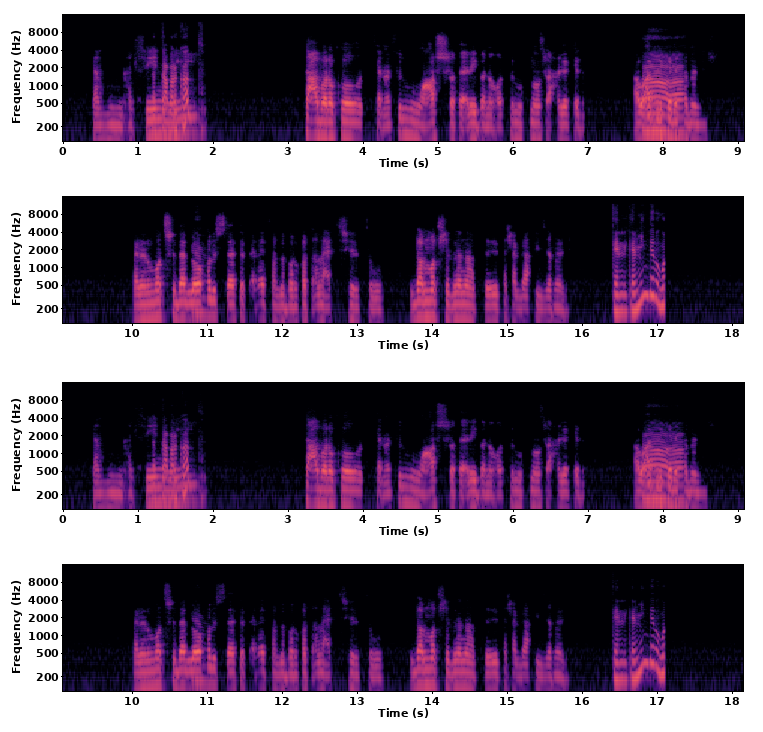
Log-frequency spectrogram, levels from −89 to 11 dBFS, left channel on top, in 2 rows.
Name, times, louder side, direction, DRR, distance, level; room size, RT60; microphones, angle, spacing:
voice 1, 0.4-1.8 3.2-6.9 7.6-8.6 10.0-13.3 13.7-15.8, left 3 dB, 55° left, 0.8 m, -33 dB
voice 2, 1.3-1.9 7.7-8.3 10.8-11.0 16.4-17.1, left 3 dB, 85° left, 1.5 m, -32 dB
head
